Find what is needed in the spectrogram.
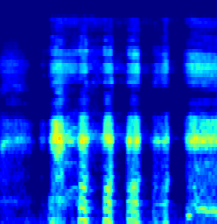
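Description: A man laughing in a quick run of short bursts.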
